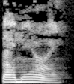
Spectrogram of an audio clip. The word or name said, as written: balmoral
